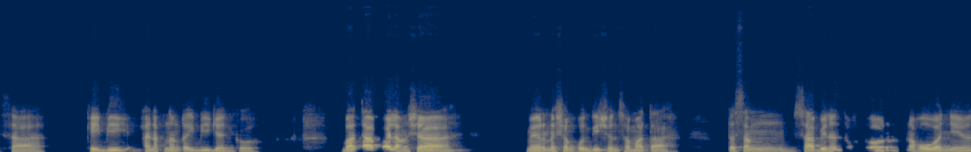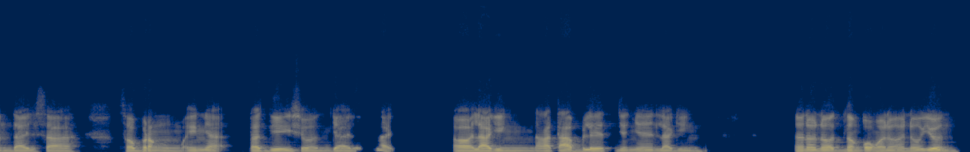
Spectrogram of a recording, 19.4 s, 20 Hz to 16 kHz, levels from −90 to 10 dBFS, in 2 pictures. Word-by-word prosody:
sa 115 -2 -1 0.4
kaibig 130 0 +1
anak 145 +1 0
ng 140 -2 -2
kaibigan 125 -3 0
ko. 115 0 -7 0.8
Bata 150 +3 +7
pa 160 - +8
lang 160 0 +5
siya, 130 -4 +5 0.7
meron 140 +2 +2
na - - -4
siyang 145 -1 -1
kondisyon 140 0 +1
sa 135 - -1
mata. 115 -1 -1 0.5
Ta's 140 0 -1
ang 155 -1 -2
sabi 140 -1 +3
ng 140 -1 0
doktor 120 -2 -4
nakuha 130 +1 +3
niya 130 -2 -1
yun 120 0 -7
dahil 115 -1 -1
sa 115 -1 -3 0.5
sobrang, 120 -1 -1
ayun 130 +1 -3
nga, 120 - -2 0.4
radiation, 120 -1 -1
gadget 110 0 -3
like 115 -1 -6 0.6
oo, 115 0 +3
laging 115 0 0
naka-tablet 145 +7 +1
ganyan 135 +1 -4
laging, 120 0 -4 1.0
nanonood 130 -1 +1
ng 130 -2 0
kung 125 0 +2
anu-ano, 135 +1 -2
yun. 130 -3 +2
125 Hz, 130 wpm, -25 LUFS, 120-140 Hz, 1.0 s, pa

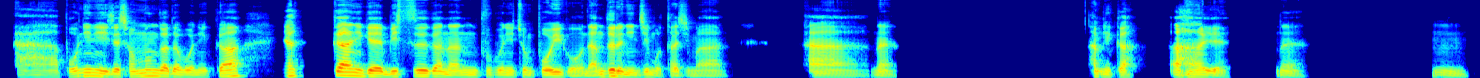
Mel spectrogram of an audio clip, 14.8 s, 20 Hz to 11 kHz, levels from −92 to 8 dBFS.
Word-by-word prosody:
아. 90 0 -6
본인이 125 +2 0
이제 100 -1 +2
전문가다 115 +1 +1
보니까 115 +9 0 0.4
약간 140 +2 +4
이게 120 -3 +6
miss가 110 +2 +2
난 90 0 -2
부분이 90 0 -6
좀 85 -3 -6
보이고 90 -6 +1
남들은 100 +7 +4
인지 90 +3 -3
못하지만. 70 -5 -7 0.8
아. 70 -2 -2
네. - - -4 2.0
합니까? - - -3 0.3
아 95 -2 +1
예. 70 -2 -2 0.5
네. 75 -6 -9 1.3
음. 80 -7 -11
90 Hz, 195 characters per minute, -23 LUFS, 80-115 Hz, 2.0 s, 이게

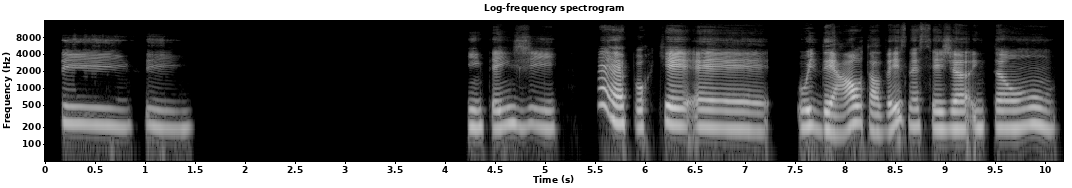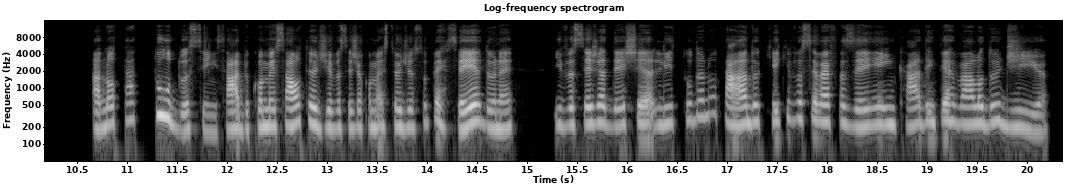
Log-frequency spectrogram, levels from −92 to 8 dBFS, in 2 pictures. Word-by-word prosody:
Sim! 225 -3 -4
Sim! 200 -2 -9 2.8
Entendi. 205 0 -3 0.5
É, 240 -4 +8
porque, 220 +2 -4 0.3
eh, 195 -3 0 0.3
o 200 - -3
ideal 195 +2 +4
talvez, 175 +4 0
né, 210 -1 -3
seja 195 -2 +1
então, 200 +1 -2 0.5
anotar 230 +8 -2 0.2
tudo 300 - +7
assim, 175 -2 -7
sabe? 180 +2 +1
Começar 210 +2 +2
o 240 - 0
teu 235 -3 +3
dia 200 -1 -4
você 195 -1 -8
já 200 0 -7
começa 200 0 -5
o - - -36
teu 210 - 0
dia 205 0 -5
super 240 +2 -6
cedo, 200 +2 +5
né, 190 +2 -2 0.4
e 220 -1 -8
você 225 +1 0
já 240 +1 +1
deixa, 220 - -4
eh, 120 - +3
ali, 225 - -3
tudo 265 +4 -10
anotado, 250 -7 +2
o 250 - -4
que 130 - -6
que - - -14
você 280 0 -5
vai 250 -1 +3
fazer 220 -5 -4
e 225 +1 -2
em 230 - -1
cada 225 +2 -4
intervalo 240 -2 -1
do 245 +3 -3
dia. 195 -5 -6
210 Hz, 145 wpm, -23 LUFS, 195-235 Hz, 2.8 s, É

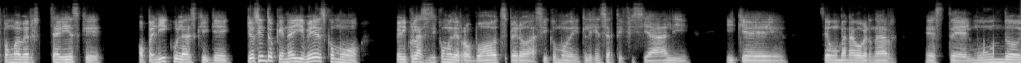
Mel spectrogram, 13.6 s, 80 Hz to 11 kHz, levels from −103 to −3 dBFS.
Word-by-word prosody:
pongo 130 +2 0
a - - +6
ver 130 -2 +2 0.2
series 135 -1 +3
que 105 -3 -2 0.5
o 120 -1 -1
películas 145 -2 +3
que 120 -2 -3
que 115 -2 -1 0.2
yo 170 - +4
siento 215 0 +2
que 155 - +1
nadie 165 +1 +5
ve, 180 +5 +5
es 185 -1 +1
como 130 -8 0 0.5
películas 140 0 +2
así 120 0 -8
como 140 0 0
de 120 -2 +4
robots, 115 +4 +1
pero 110 -1 +2
así 105 +3 -5
como 120 0 -3
de 105 - -3
inteligencia 105 +3 -5
artificial, 110 0 -4
y 105 -1 -8 0.5
y 115 -2 -6
que 110 -2 0 0.4
según 120 -1 0
van 120 0 +1
a - - +3
gobernar, 110 -2 0 0.4
este, 110 -1 -2
el 105 - -4
mundo 130 +3 +1
120 Hz, 165 wpm, -24 LUFS, 110-135 Hz, 0.5 s, a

